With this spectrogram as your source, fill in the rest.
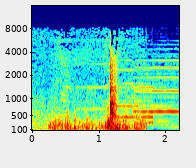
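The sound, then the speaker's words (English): Gunfire as people are shot: a single sharp, loud crack bursts out of a rumbling noisy background, followed by a sustained humming tone. “they're shooting them like dogs.”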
